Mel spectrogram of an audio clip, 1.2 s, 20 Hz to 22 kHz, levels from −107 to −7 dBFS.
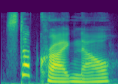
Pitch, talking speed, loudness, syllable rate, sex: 190 Hz, 150 wpm, -19 LUFS, 2.8 syllables/s, female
